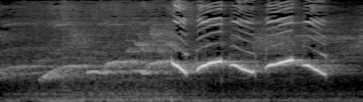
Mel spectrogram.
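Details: Masked laughingthrush song played as a lure for quick singing: soft rising whistles, then four loud, clear whistled phrases, each swooping down and then up, in a steady rhythm.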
